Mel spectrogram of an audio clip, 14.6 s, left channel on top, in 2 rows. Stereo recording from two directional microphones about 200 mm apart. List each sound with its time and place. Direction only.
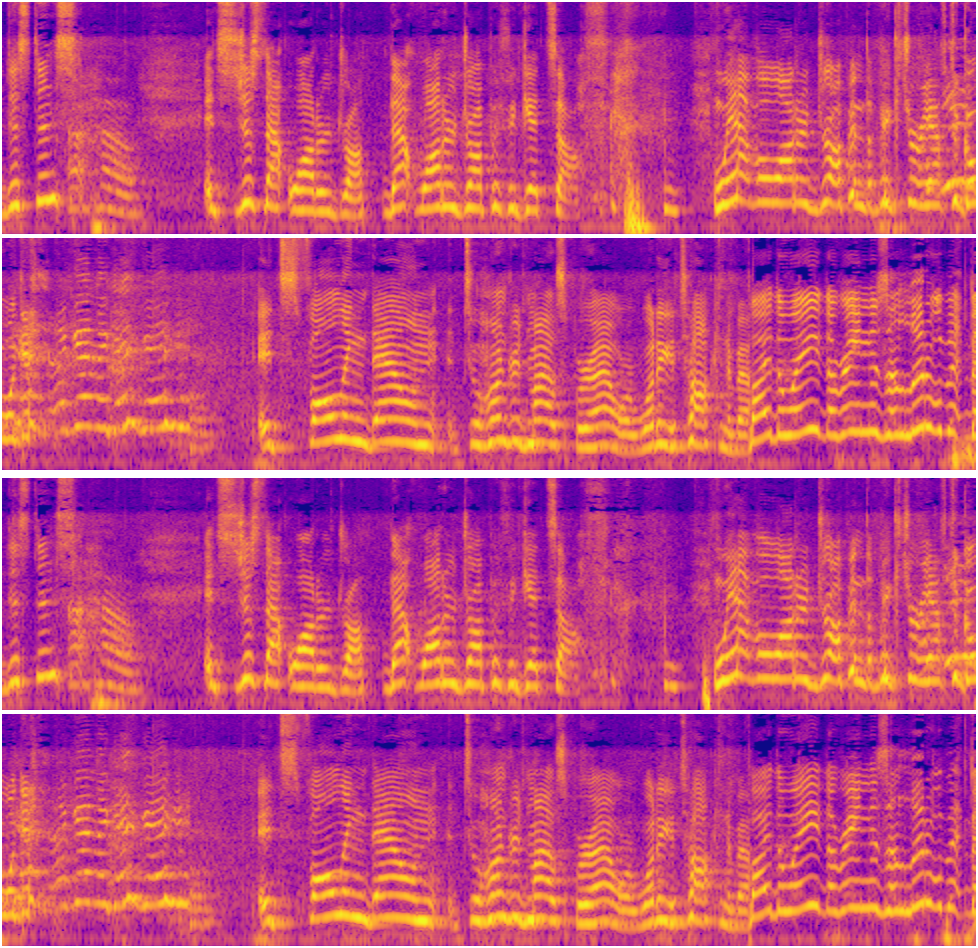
0.0 s a woman's voice: 10° left (ahead or behind)
1.5 s a woman's voice: 5° right (ahead or behind)
5.3 s a woman's voice: centre (ahead or behind)
5.8 s a woman's voice: 10° right (ahead or behind); by 7.4 s 5° left (ahead or behind)
7.8 s a sound: 45° left (ahead or behind)
9.2 s a woman's voice: 5° right (ahead or behind); by 14.5 s 15° left (ahead or behind)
